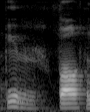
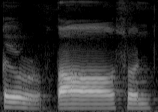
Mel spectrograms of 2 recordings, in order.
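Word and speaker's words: قِرْطَاسٌ: Contoh bacaannya qirtasun, bukan qirtasun tapi qirtasun, tebal. Qirtasun itu dibaca tafkhim.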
